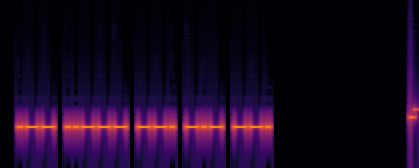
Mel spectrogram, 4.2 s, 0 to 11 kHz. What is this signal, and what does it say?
Morse code, heard as a keyed tone, about 28 wpm, 700 Hz. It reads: W2GKG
